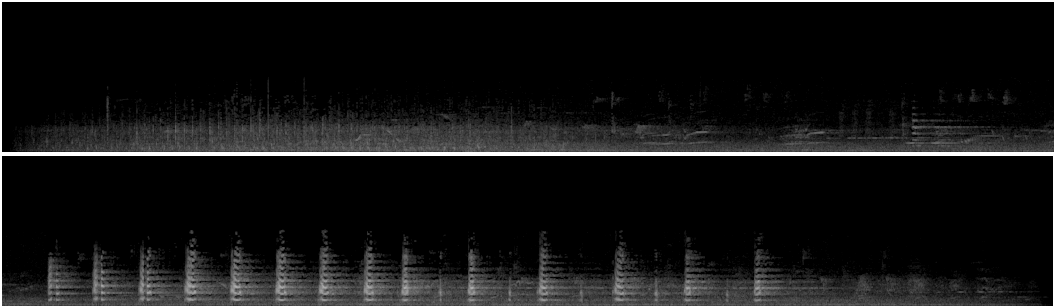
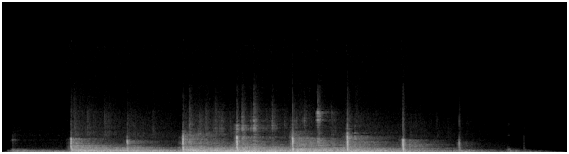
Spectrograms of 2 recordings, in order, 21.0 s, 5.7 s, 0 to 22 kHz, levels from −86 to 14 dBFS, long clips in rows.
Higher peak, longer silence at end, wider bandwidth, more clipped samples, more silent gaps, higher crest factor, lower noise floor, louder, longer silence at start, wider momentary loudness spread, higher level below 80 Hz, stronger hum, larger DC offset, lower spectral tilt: second, -8 dBFS vs 0 dBFS; first, 1.3 s vs 0.3 s; first, 11.5 kHz vs 6.8 kHz; neither; neither; first, 28 dB vs 22 dB; first, -64 dBFS vs -48 dBFS; second, -27 LUFS vs -22 LUFS; first, 1.25 s vs 0.1 s; first, 25 LU vs 20 LU; second, -84 dBFS vs -28 dBFS; neither; neither; second, 0 dB/octave vs -7.5 dB/octave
